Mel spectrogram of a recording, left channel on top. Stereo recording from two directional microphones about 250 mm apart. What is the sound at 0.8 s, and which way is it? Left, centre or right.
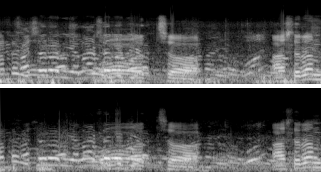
A man's voice, left.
